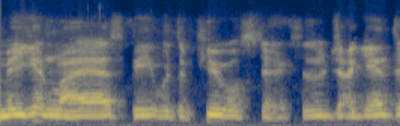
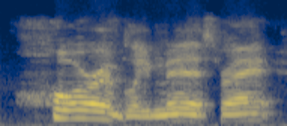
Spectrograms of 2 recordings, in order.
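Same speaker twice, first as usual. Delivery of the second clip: ordinary talk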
